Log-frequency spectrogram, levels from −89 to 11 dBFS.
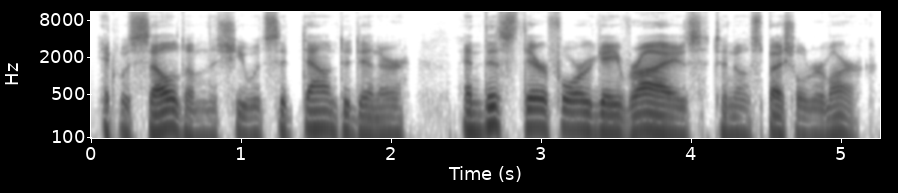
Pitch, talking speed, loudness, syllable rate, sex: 110 Hz, 215 wpm, -18 LUFS, 5.4 syllables/s, male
